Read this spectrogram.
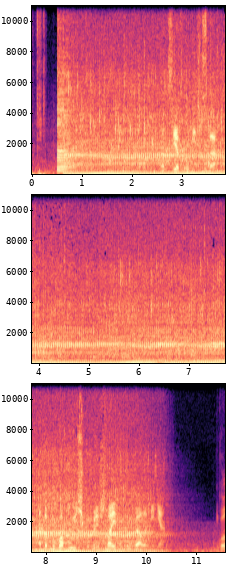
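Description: An electrical machine hums steadily.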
